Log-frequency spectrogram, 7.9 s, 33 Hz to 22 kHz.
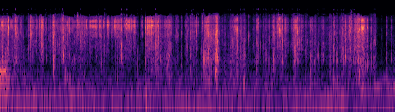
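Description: Foil wrapper of a 2010 Bowman baseball jumbo card pack being torn open by hand, crinkling and crackling. The crackling stops near the end.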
